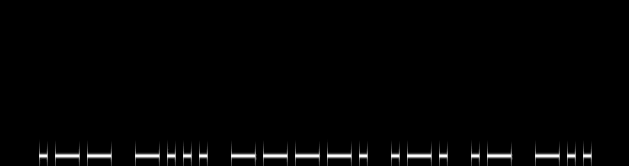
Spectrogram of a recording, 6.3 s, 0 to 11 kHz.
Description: Morse code, heard as a keyed tone, about 15 wpm, 700 Hz. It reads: WB9RAD
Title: USA Call Signs 15wpm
